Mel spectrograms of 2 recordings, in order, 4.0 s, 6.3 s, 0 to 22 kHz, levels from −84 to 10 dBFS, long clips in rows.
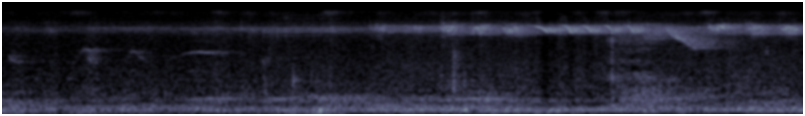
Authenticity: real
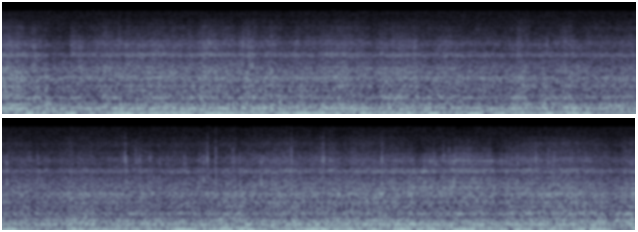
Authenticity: real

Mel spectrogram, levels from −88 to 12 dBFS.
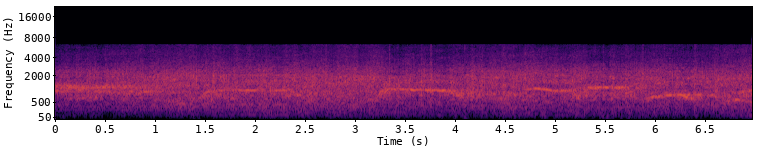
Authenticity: fake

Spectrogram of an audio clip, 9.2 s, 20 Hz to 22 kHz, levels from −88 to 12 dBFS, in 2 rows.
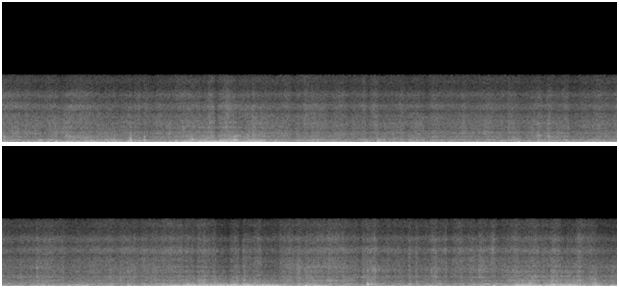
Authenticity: fake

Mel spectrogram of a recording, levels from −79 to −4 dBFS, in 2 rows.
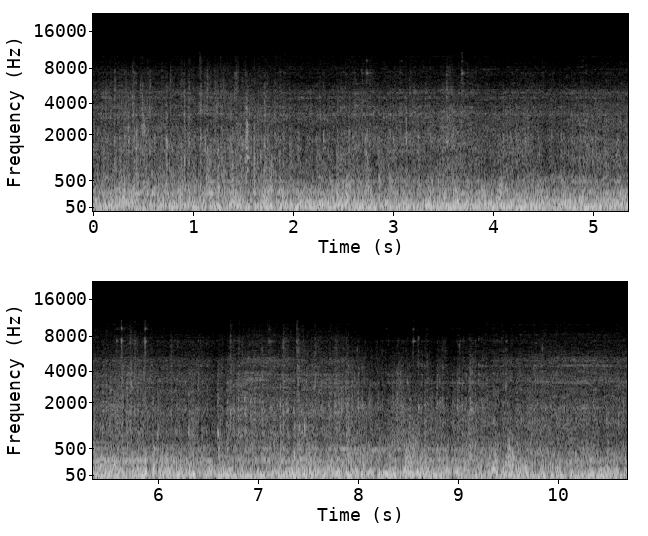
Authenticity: real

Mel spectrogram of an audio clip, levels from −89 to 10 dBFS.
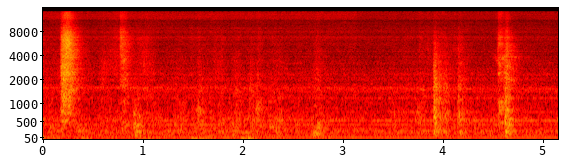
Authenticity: fake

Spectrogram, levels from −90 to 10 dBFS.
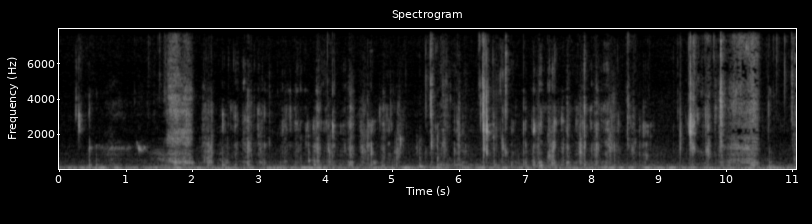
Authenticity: real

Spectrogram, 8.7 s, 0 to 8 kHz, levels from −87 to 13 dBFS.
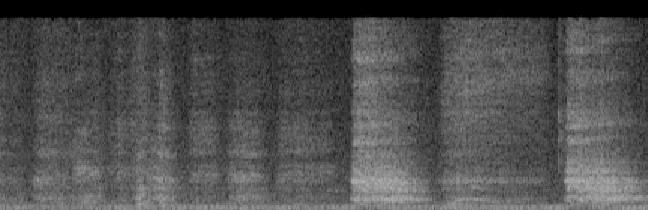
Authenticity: real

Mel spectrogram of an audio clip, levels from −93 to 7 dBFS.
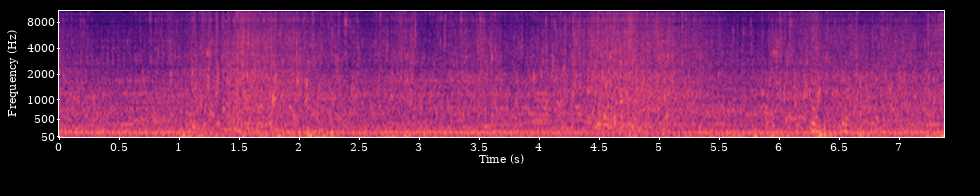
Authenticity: real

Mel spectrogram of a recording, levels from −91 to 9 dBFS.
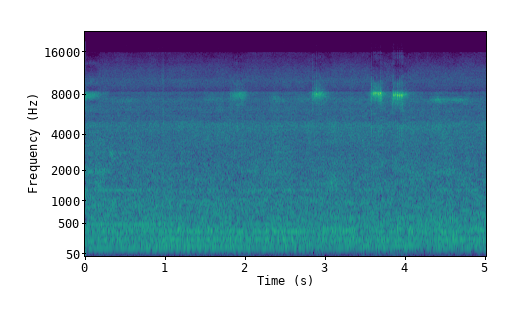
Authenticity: fake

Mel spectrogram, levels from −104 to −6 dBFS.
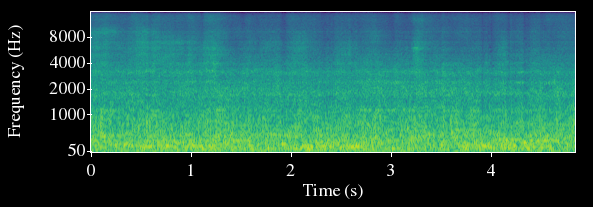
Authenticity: fake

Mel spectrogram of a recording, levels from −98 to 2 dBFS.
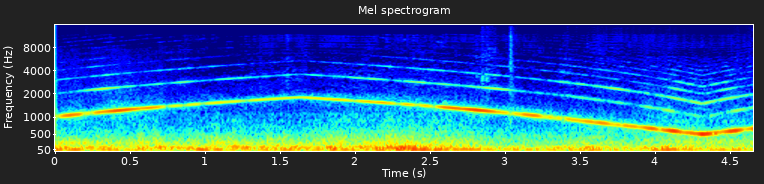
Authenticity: real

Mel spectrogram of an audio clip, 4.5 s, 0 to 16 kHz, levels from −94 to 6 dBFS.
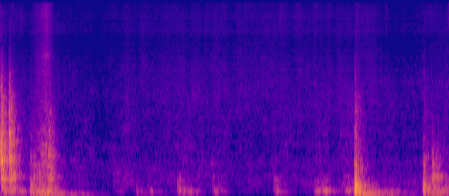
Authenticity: fake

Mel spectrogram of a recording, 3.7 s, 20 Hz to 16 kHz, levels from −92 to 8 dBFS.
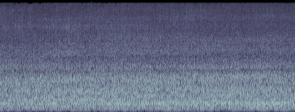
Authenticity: real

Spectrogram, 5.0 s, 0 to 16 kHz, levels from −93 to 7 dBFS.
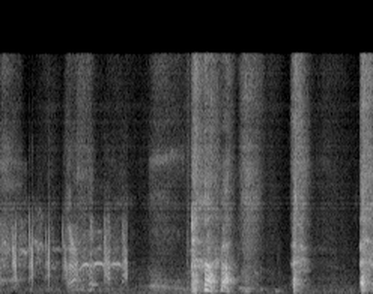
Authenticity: fake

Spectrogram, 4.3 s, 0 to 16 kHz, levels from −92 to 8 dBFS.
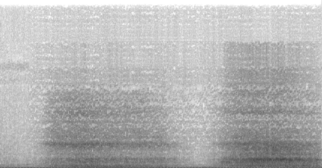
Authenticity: fake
